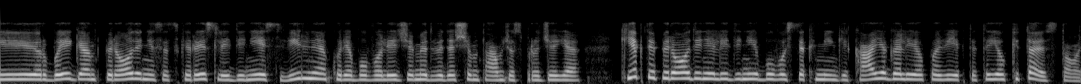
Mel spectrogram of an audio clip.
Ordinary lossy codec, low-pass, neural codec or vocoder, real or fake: Opus, 16 kbps; 7.2 kHz; none; real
